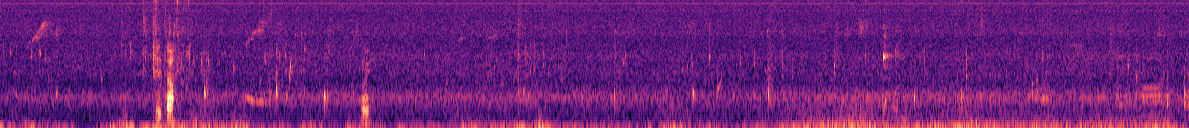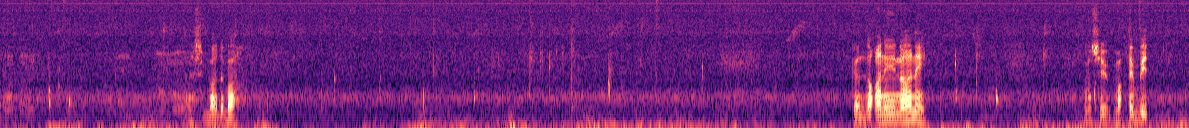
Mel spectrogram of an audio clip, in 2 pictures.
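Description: Wind buffets outdoors over open water.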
